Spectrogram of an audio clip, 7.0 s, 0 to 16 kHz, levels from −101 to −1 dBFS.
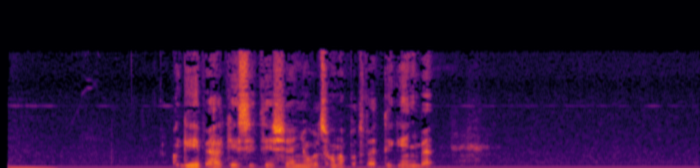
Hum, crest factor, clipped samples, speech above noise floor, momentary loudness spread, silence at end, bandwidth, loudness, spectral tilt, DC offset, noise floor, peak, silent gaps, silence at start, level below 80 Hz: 60 Hz at -60 dBFS; 24 dB; under 0.1%; 27 dB; 25 LU; 2.15 s; 11.5 kHz; -34 LUFS; -1.5 dB/octave; under 0.1%; -63 dBFS; -16 dBFS; none; 0.1 s; -58 dBFS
